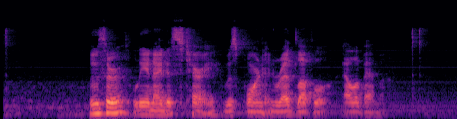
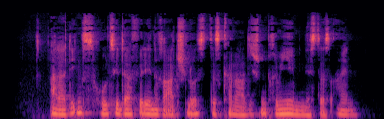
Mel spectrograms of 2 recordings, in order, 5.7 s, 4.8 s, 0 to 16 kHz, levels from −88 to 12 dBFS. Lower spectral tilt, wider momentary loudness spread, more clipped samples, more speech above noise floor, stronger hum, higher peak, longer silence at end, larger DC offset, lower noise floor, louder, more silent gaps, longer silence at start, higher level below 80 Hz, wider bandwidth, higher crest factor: first, -7 dB/octave vs -3.5 dB/octave; about the same, 14 LU vs 12 LU; neither; first, 32 dB vs 21 dB; neither; second, -6 dBFS vs -2 dBFS; first, 1 s vs 0.35 s; neither; first, -57 dBFS vs -44 dBFS; second, -26 LUFS vs -22 LUFS; neither; first, 1.1 s vs 0.45 s; second, -54 dBFS vs -40 dBFS; second, 7.6 kHz vs 11.5 kHz; about the same, 20 dB vs 22 dB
